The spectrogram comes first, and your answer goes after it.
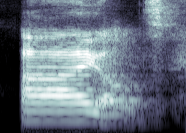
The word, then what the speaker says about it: IELTS: pronounce the word ielts ielts um yeah the l is pronounced i'll ielts it's kind of hard to hear the l but yeah oh uh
